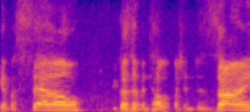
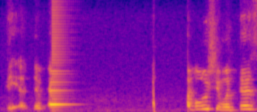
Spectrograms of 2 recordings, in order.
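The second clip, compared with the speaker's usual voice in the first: mock fake-atheist voice; 7 semitones higher than usual. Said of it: "and I said".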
